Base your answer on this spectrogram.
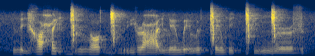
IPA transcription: ðḭ˩ɣɒ˨˥ħjḭ˥˨ɡ͡ǀɯ˧ ðɔ˩˧˩ɡ͡ǀu˩rjə˞˥˨ ʕḭ˩˧˩le˨˥wḛ˩ lɯ˥˨ǀe˥˨w ɾi˥˨ǀʰḭ˨˩˦ ŋ͡ǀə˞˩˧˩z

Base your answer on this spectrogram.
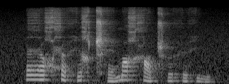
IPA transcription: ʕɵ˧˥χħœ˩hi˧˥χ ʈ͡ʂʰɛ˩˥mɑ˧˥χxɑ˩ ʈ͡ʂʰɵ˧˥hø˩˥hi˩ŋ

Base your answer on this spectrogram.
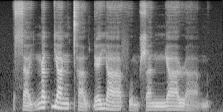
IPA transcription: sa˨˩˦jŋa˦˥t̚ ja˧ŋt̪ʰa˨˩˨wɗɛ˧ jaː˧fo˨˩mʂa˧n ɲaː˧ɹa˨˩˨m

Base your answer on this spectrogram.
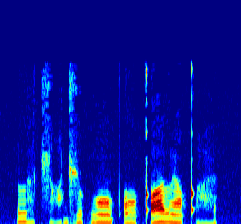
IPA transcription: lə̤t͡ʃɑ̤d͡ʒʊ ɡɔ̃pʼɑ̃ qʼʌlæ̃qʼæ̤

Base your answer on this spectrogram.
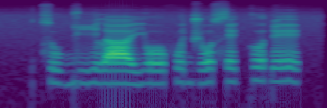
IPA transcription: t͡su˨ ɡiː˨laː˨joː˨ fʊ˦d͡ʒo˦se˦ kʊ˦ɗe˦

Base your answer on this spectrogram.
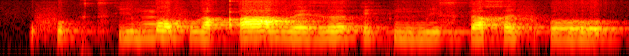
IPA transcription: fokt͡sʼimɔf βəqʼɑ vɛɣə ʔekmːizʔəχ ifʔo

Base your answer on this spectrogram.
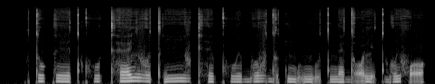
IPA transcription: tukɪːtkʷʰɛ kʰɛlʲvʊ tʼiːvkʰe kʷʰɪːbʊvdṵt mṵŋṵtŋɛ dɔ̰lʲɛ̰t ɡʷifɔ̰

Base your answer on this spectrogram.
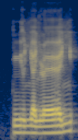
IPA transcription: mʲɔʎaʎɭɛːʎ

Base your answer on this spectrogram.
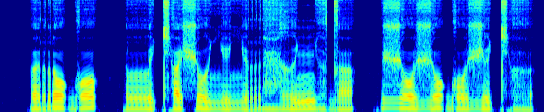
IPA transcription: əroɡo | lːɐcʰɐʃoʎæ ʎəræ̤ɣə ɲə̤dɐ | ʒo ʒoɡo ʒəcʰə̤

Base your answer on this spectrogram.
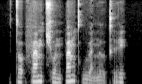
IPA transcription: tɔ˦˥ʔfa˥˩m t͡ɕʰo˧npa˥˩mkʰwu˨˩a̯ nɤː˨˩kʰre˥˩k̚

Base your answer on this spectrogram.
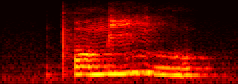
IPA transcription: pʼɔni ŋo̤

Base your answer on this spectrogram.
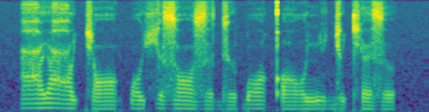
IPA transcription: ʕeʕɒ cɒːk͡pɔçə zɒzə døɓɔː qʼɔːɲɛɟɒ cʰɛzə

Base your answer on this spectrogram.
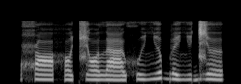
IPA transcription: ħɒːhɔt͡ɕɔ laːxʷɨʎə bɛʎəd͡ʑə

